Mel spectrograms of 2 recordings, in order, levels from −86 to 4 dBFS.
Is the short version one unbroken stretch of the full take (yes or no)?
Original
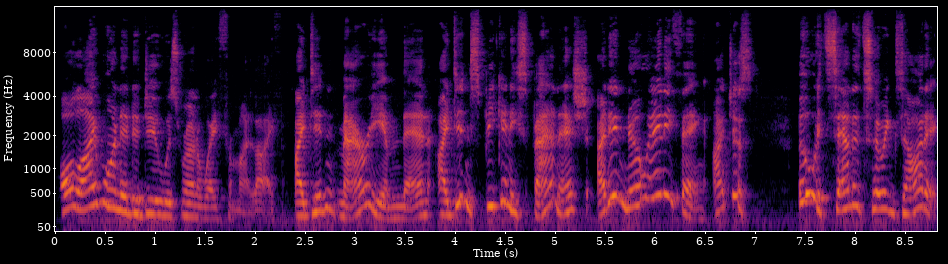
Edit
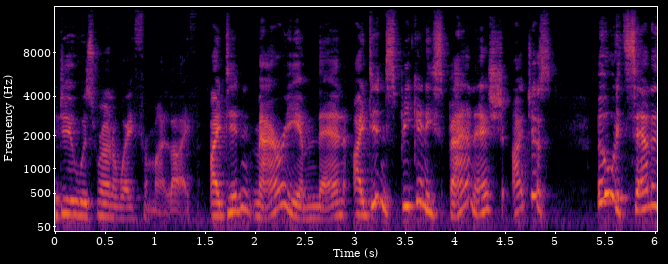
no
